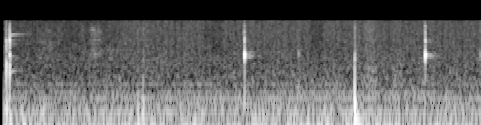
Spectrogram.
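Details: A person with hiccups: soft, abrupt little gulping sounds, four in under five seconds, at irregular intervals over room noise.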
